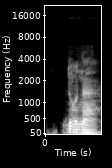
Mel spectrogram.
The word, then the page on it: 누나: Korean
